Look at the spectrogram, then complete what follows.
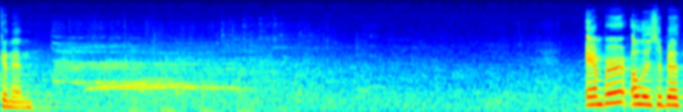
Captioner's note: cheers and applause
